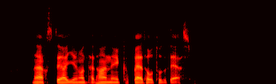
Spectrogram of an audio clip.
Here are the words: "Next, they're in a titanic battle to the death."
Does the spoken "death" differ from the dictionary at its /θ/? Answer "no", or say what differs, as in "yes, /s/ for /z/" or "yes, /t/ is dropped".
yes, /s/ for /θ/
